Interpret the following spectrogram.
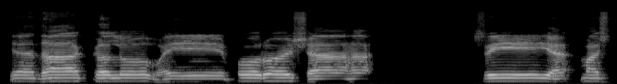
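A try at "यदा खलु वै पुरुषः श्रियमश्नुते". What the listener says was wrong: No, it's not dirgham. Sriyam asnute.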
